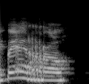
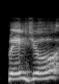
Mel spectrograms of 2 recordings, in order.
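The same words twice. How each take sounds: First: "perro" with a clear trilled rr, low; correct "perro". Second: "pello" with a y sound instead of rolled rr; lisping child's "pello". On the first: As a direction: model the rolled rr in "perro". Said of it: "en vez de". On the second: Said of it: "Ahí que diga el niño". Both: Shown as a demonstration.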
